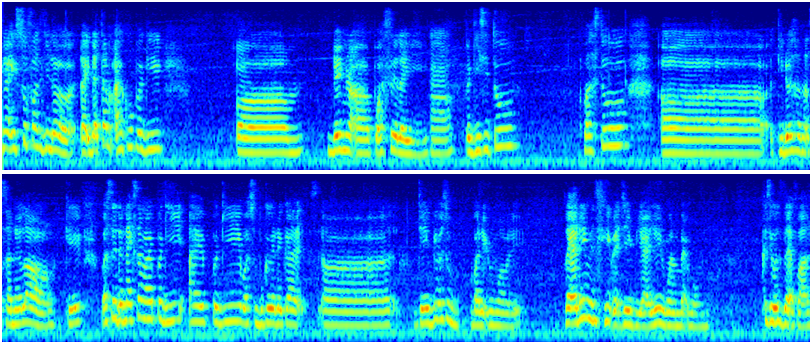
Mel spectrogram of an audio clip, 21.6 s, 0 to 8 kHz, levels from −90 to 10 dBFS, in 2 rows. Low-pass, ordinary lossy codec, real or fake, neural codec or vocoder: 7.2 kHz; none; real; none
